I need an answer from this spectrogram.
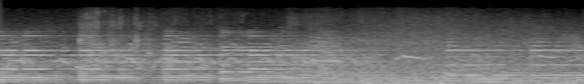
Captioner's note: gulls squawking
